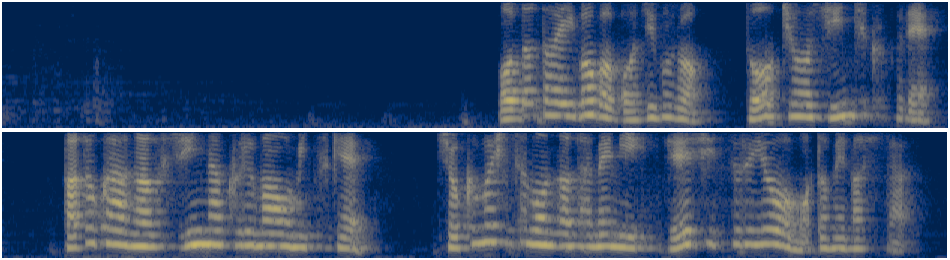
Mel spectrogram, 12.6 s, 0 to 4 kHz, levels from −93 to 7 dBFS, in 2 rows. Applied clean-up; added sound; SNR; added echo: neural mask model DeepFilterNet 3.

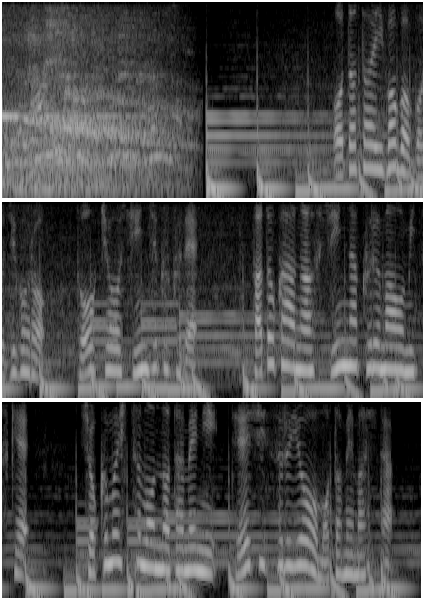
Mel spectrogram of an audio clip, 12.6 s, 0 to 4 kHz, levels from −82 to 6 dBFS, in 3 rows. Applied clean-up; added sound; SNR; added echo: none; none; none; none.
